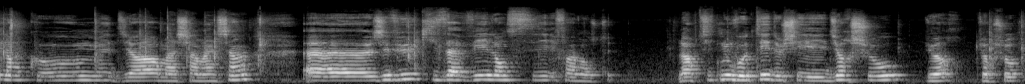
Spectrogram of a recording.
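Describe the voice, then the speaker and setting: A woman chatting casually through a beauty haul, with lots of fillers and a steady stream of small asides. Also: medium pitch. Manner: chatty, many fillers and "donc voilà". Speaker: beauty vlogger. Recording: echoey room, mic at a distance, faint hiss.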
